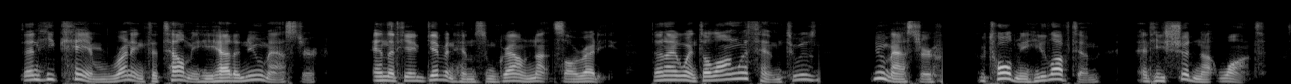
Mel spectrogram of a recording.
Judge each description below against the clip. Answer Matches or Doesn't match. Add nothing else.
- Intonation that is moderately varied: Doesn't match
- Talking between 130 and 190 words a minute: Doesn't match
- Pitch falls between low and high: Matches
